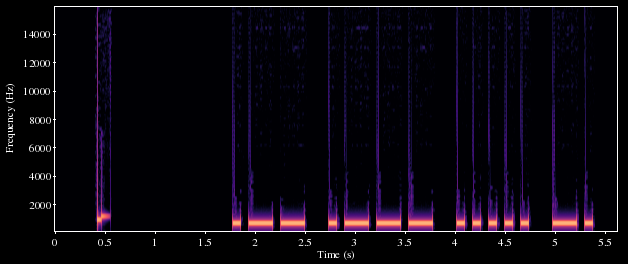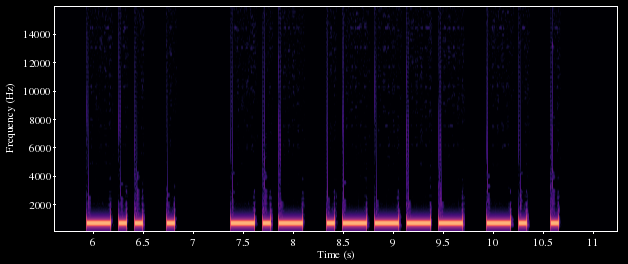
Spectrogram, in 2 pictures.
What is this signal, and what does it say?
Morse code, heard as a keyed tone, about 15 wpm, 700 Hz. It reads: WJ5N DE K1NE
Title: USA Callsign DE Callsign - 4 Characters - 15wpm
